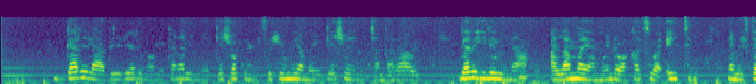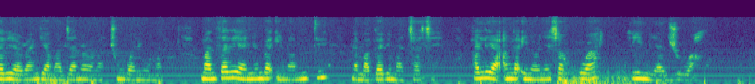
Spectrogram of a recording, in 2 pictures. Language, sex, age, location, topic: Swahili, female, 18-24, Kisumu, finance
